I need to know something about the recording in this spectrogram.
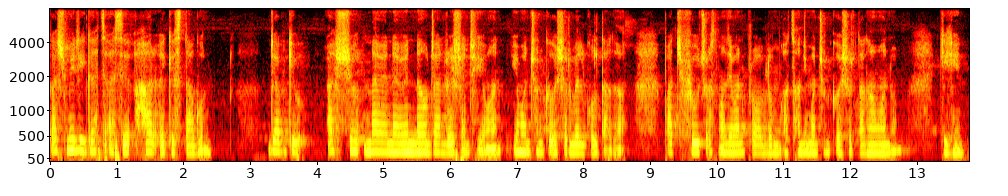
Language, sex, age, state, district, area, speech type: Kashmiri, female, 45-60, Jammu and Kashmir, Ganderbal, urban, spontaneous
